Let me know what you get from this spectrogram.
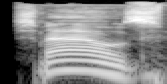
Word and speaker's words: Smaug: Desolation of Smaug! Is the theme tune... – Smaug. – Oh, don't. Do that, sir. Don't do that. What do we all say? Smaug or smog? – Smaug.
